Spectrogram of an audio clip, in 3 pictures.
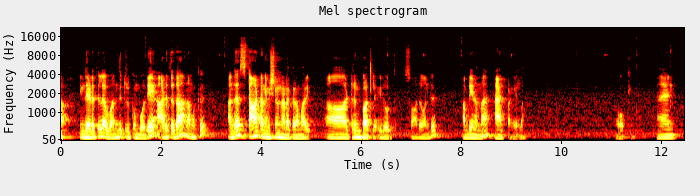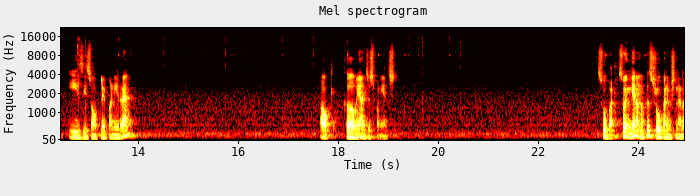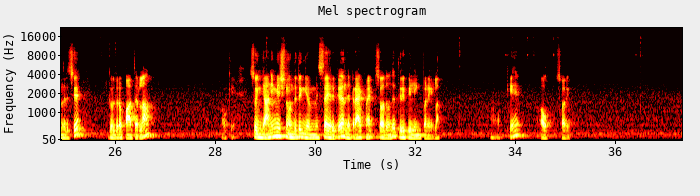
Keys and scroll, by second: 11.9 F9, 20.5 space, 25.7 space.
